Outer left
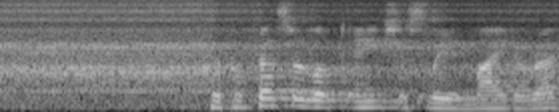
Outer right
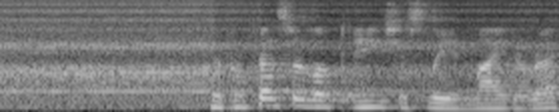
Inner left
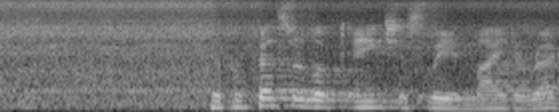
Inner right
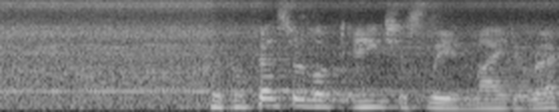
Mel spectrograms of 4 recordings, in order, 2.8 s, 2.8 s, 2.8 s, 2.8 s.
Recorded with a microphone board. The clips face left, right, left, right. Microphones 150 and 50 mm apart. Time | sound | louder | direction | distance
1.1 | a man speaking | outer right 1 dB, inner right 1 dB | centre (ahead or behind) | 1.0 m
